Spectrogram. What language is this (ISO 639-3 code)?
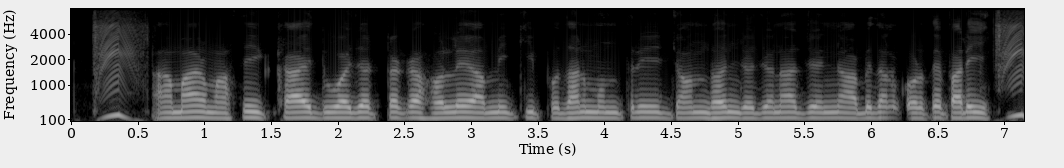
ben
